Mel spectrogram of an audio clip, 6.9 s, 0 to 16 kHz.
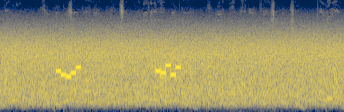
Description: Five-tone selective call (CCIR), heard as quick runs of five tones, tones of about 100 ms, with radio hiss and speech in Maithili. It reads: 53247 54837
